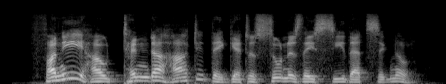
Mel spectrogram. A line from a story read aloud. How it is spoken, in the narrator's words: said Drakasha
